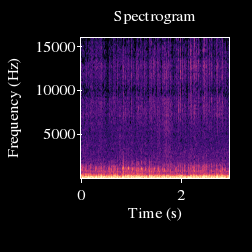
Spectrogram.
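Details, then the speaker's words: Engine on its original ECU, cold, idle adjusted down and idle plate hole enlarged: steady, even low idle with a smooth regular beat, no misses or hunting; likely high idle because it's cold; normal idle. "oh it's probably high idle cuz it's cold that's why but listen to that"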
